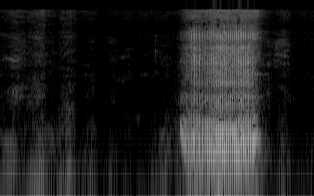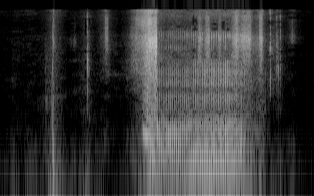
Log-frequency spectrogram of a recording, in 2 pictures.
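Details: An old, chubby, sleeping Scottish Fold cat gives two loud, rough, fluttering snores about three seconds apart, with quieter breathing between them, in a small room.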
